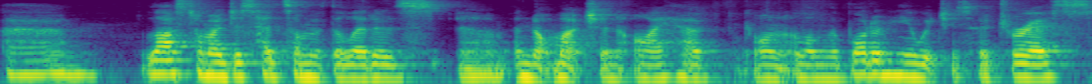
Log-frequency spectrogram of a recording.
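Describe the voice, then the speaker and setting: A woman with an Australian accent talks at a moderate pace in a very deep, low, somewhat breathy voice with ordinary pitch variation. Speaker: cross-stitch vlogger. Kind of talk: casual chat. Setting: home recording, early morning. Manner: casual with fillers.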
